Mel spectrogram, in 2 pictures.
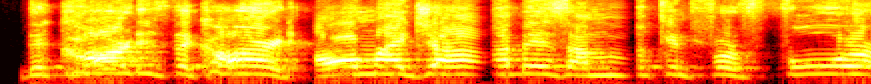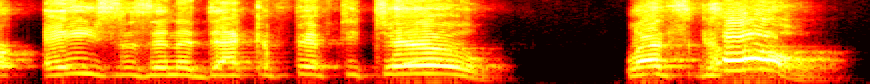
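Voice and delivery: high-pitched, forceful rallying delivery; pumped up. Real, not acted. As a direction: drive each point home with real excitement. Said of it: "I'm so pumped up".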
